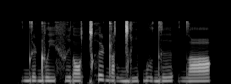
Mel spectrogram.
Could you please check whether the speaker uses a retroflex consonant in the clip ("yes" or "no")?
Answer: yes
